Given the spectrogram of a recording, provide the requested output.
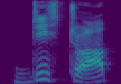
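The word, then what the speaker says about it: disturb: ডিস্টার্ব, যার অর্থ হচ্ছে বিরক্ত করা। এখানেও প্রত্যেকটি ওয়ার্ডে এস এর পরে টি ইউ রয়েছে, তাই আমরা টি ইউ এর উচ্চারণ চ এর মতো না করে ট এর মতো করছি।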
